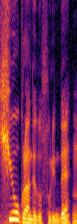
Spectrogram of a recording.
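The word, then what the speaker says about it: Rio Grande do Sul: 예, 브라질 정확한 발음을 하면 히오 그란데도 술인데 음.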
